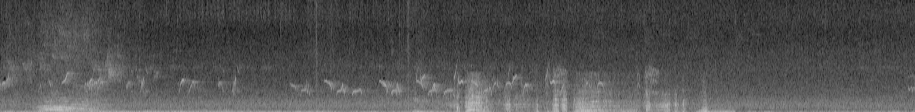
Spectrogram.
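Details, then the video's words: Bengal tigers in the Sundarbans mangrove forest of India: a deep roaring burst early on, then rough, pulsed growls in the middle, beneath a busy chorus of high, chirping birds. "BENGAL TIGERS OF SUNDARBANS MANGROVE INDIA ROAR"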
